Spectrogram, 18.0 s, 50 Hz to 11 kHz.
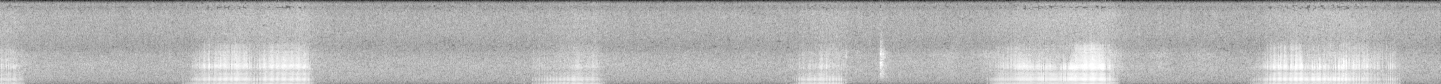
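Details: Orange tabby cat asleep: five rough, buzzing snores at regular intervals, about 17 a minute, in a quiet room; snoring.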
